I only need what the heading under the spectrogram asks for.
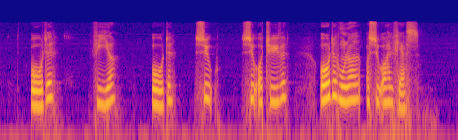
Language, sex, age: Danish, female, 58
